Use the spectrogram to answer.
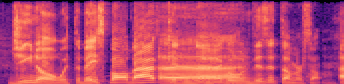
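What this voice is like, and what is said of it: Bad Canadian-Italian accent. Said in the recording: “That's my bad Canadian-Italian accent.”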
